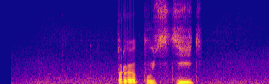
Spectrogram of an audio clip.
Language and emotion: Russian, angry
